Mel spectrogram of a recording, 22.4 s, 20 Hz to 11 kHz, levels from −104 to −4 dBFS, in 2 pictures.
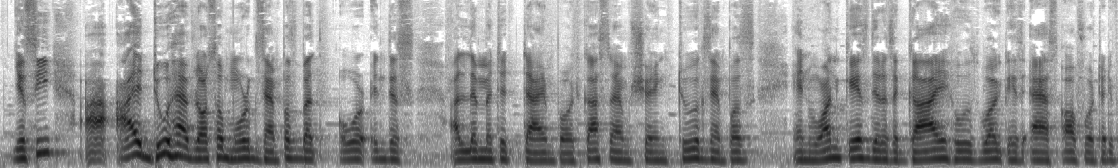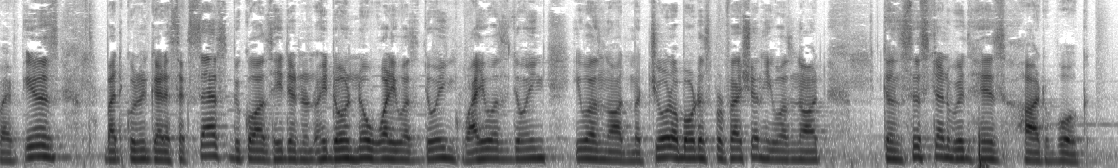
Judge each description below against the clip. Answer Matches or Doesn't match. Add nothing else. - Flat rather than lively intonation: Doesn't match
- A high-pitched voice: Doesn't match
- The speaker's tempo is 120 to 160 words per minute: Doesn't match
